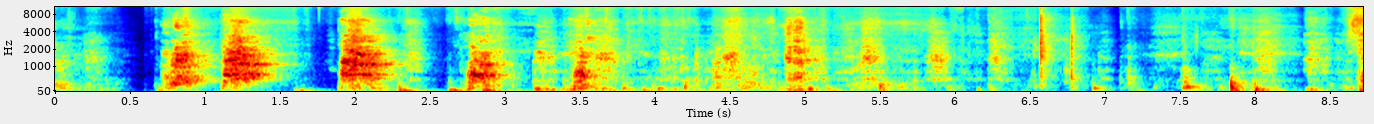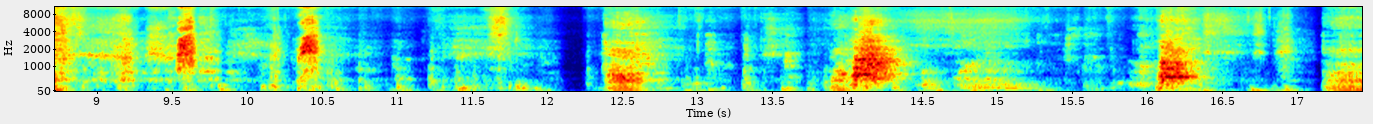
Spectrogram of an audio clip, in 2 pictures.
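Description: Several dogs bark loudly.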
